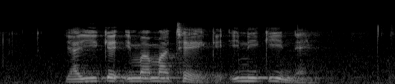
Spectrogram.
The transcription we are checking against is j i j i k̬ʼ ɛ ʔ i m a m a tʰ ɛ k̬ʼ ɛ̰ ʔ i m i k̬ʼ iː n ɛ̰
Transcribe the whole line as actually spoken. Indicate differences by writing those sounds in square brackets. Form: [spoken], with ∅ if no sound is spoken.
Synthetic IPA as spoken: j [a] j i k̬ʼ ɛ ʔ i m a m a tʰ ɛ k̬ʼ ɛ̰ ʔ i [n] i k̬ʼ iː n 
